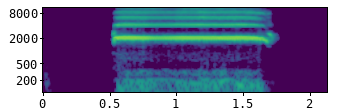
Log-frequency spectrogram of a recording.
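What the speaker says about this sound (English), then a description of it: "Well, Dan, Nick, you just heard that whistle blow, which means that we have reached the end of" A single loud, shrill referee-style whistle blast lasts just over a second, signalling the end of regular time, sounding alone against silence.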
